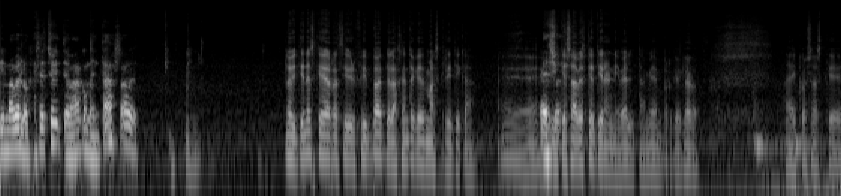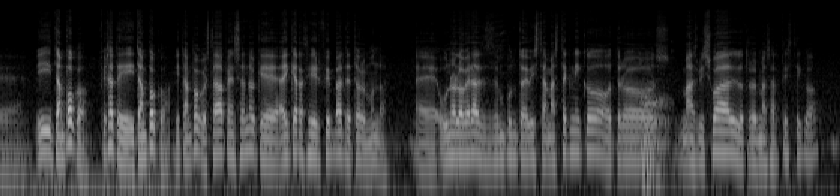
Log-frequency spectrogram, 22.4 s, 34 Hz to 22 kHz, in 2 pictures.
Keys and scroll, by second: 2.7 s, 4.3 s, 6.7 4, 10.1 typing, 11.5 typing, 12.7 s, 20.1 s, 21.5-22.4 typing.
